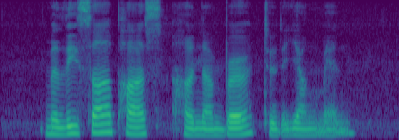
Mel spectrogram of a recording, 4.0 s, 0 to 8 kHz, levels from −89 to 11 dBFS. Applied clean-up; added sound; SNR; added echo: none; none; none; none.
